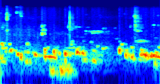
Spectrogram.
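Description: Racing pigeons coo at close range, with repeated soft, throaty rolling calls overlapping in a continuous cluster, loud and near.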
